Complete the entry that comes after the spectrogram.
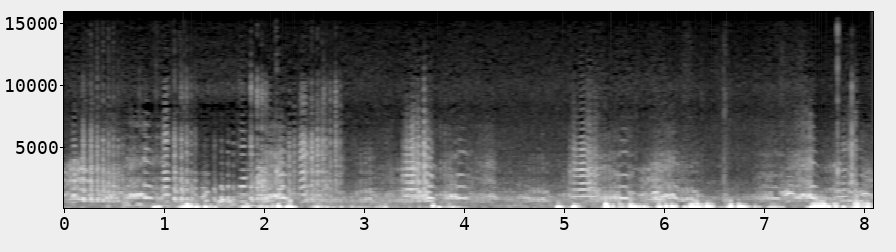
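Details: A huge late-August gathering of Sandhill cranes resting and refuelling at Creamer's Field refuge in Fairbanks, Alaska before migrating south, with loud, rattling bugles from nearby birds over a constant din of many more cranes.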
